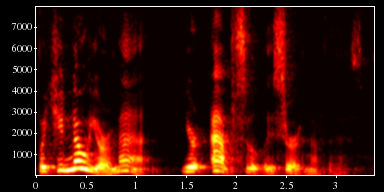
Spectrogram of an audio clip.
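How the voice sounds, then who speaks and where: A woman voicing a stern but fond male teacher in a story reading, firm, measured and dryly patient. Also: medium pitch, very animated, pitched above the performer's own voice. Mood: patient, kind.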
